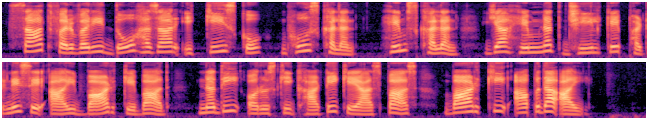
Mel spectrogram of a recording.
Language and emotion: Hindi, neutral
